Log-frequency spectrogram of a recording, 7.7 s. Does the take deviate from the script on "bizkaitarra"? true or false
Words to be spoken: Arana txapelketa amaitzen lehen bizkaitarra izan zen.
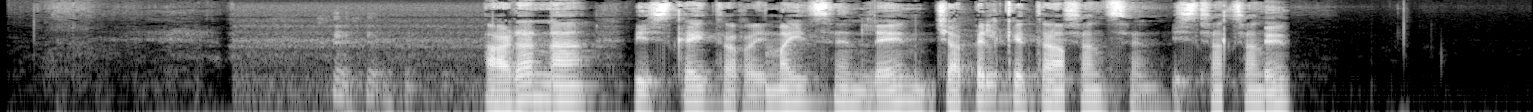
true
